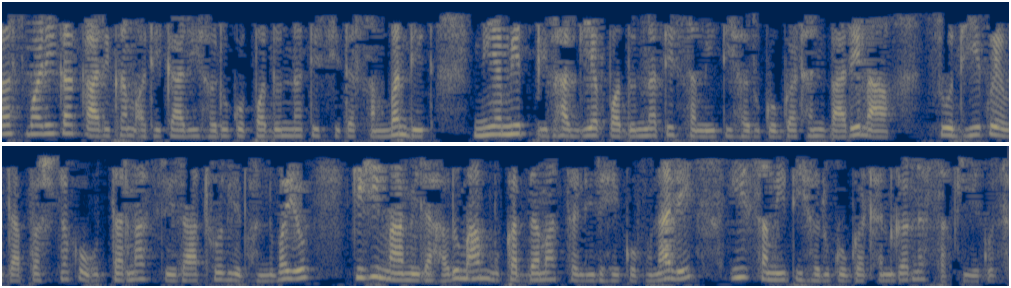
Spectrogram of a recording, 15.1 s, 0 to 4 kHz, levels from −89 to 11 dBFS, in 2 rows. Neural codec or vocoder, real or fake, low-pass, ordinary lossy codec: codec, 16 kHz, 8 kbps, FunCodec, trained on Chinese and English, 25 frames a second; fake; 3.6 kHz; MP3, 16 kbps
